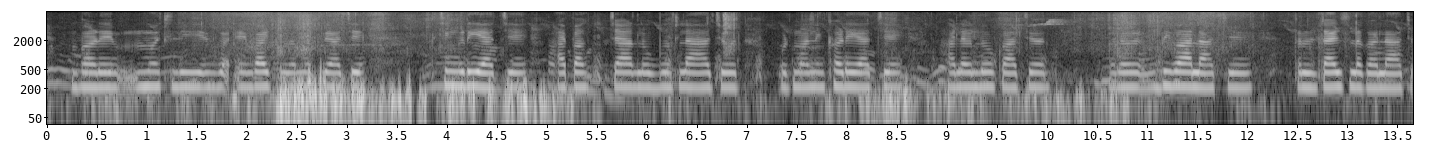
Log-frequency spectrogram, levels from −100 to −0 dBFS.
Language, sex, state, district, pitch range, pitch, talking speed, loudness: Halbi, female, Chhattisgarh, Bastar, 210-220 Hz, 215 Hz, 125 wpm, -31 LUFS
